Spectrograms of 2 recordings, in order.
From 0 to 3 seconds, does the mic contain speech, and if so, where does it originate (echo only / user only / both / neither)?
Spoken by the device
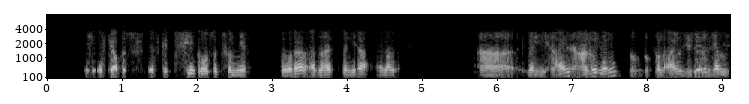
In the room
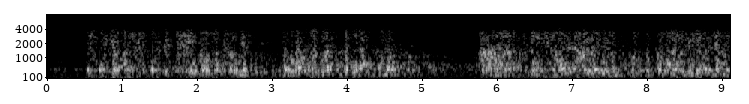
echo only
